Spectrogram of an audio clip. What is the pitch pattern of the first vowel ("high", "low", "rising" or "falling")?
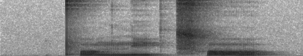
low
